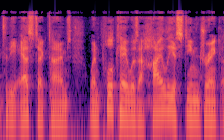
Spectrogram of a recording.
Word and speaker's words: pulque: Pronounce it one more time for me, Jeff. P-U-L-Q-U-E. – Pulque.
